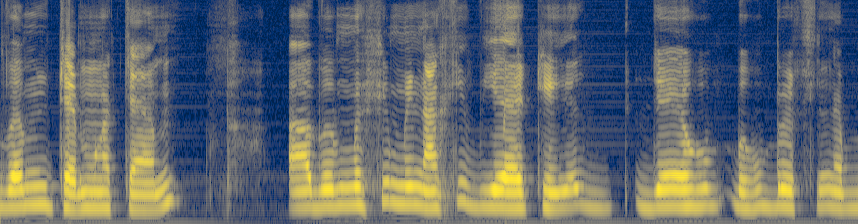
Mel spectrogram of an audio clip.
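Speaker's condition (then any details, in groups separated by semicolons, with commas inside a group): Cerebral palsy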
